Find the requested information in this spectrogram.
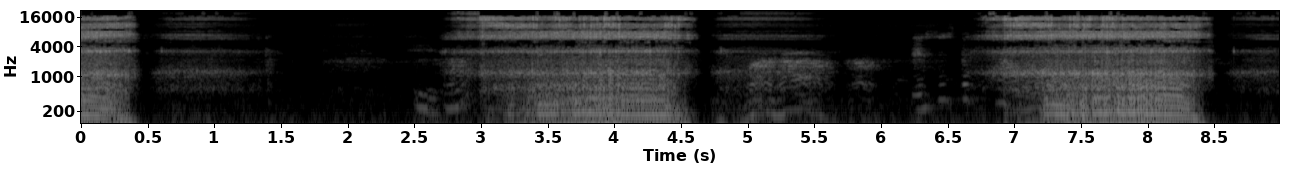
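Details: Long, loud snoring breaths with a rough, vibrating tone, roughly 15 a minute, separated by brief quiet pauses; snoring recorded as proof against someone's denial that they snore.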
